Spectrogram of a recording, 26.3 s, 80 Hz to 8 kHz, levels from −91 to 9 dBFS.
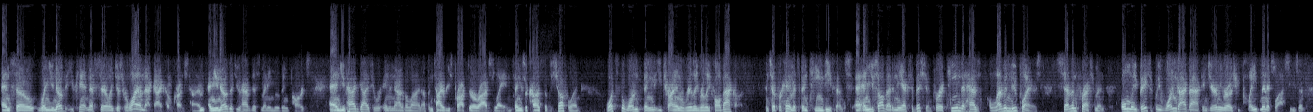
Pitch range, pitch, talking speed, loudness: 115-155 Hz, 130 Hz, 230 wpm, -22 LUFS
